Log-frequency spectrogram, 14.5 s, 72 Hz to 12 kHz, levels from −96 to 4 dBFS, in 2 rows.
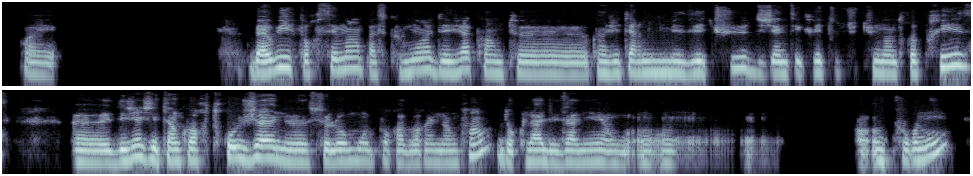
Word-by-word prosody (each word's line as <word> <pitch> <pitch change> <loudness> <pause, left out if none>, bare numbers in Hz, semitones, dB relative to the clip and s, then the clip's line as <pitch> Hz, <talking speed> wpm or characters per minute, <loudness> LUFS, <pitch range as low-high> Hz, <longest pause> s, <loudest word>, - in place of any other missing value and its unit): Ouais. 75 -1 -5 1.4
Bah 165 -2 +6
oui, 210 +4 +3
forcément, 190 +4 -2
parce 155 -2 -6
que - - -14
moi 185 +3 0
déjà 170 +3 +1
quand, 165 -3 -5
heu, 155 -1 -1
quand 165 - -2
j'ai 160 +1 0
terminé 165 0 +1
mes 165 -1 +1
études, 180 +3 -2
j'ai 155 +2 -1
intégré 160 +1 -2
tout 165 -1 -21
de - - -37
suite - - -16
une 165 -1 +1
entreprise. 195 +10 0 0.5
Heu, 150 -1 +3
déjà 165 +7 +4
j'étais 175 -2 +4
encore 165 0 +2
trop 190 0 +5
jeune, 185 -1 +5
heu, 155 -1 +1
selon 160 +1 +1
moi 160 -1 -3
pour 165 -2 -8
avoir 145 0 -3
un 150 -1 -3
enfant. 215 - -1
Donc - - -2
là, 155 0 +2
les 145 0 -2
années 150 0 0
ont 145 -1 -3
ont - - -4
ont - - -8 1.3
ont - - -1
ont 170 - +3
ont - - +3
tourné. 170 - +1
165 Hz, 190 wpm, -22 LUFS, 155-175 Hz, 1.4 s, Bah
